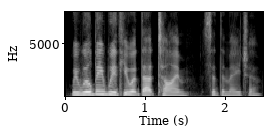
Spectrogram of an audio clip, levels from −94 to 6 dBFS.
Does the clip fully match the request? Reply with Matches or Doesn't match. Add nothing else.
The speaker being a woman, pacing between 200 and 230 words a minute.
Doesn't match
